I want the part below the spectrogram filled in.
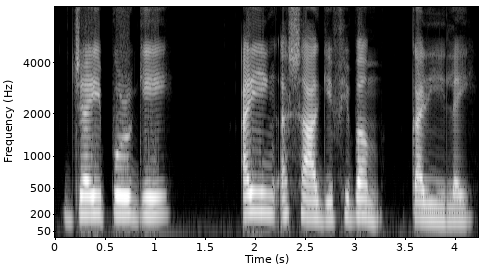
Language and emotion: Manipuri, neutral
